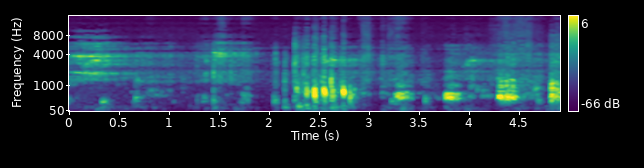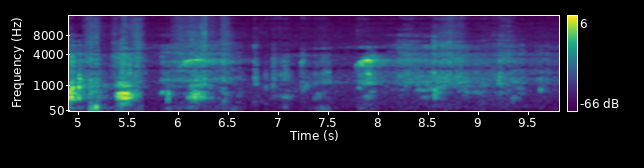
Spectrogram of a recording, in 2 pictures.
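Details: Hundred-day-old Presa Canario pups wrestling in play: rattling growl bursts, short barky yelps and grunts repeated irregularly, louder in the middle, then softer scuffling toward the end.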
